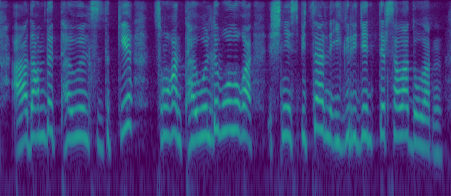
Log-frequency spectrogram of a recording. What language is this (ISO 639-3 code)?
kaz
